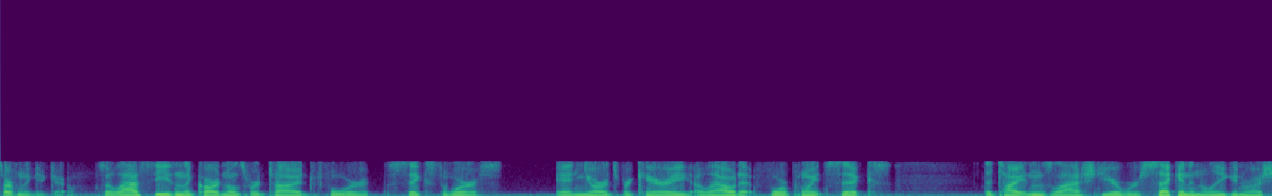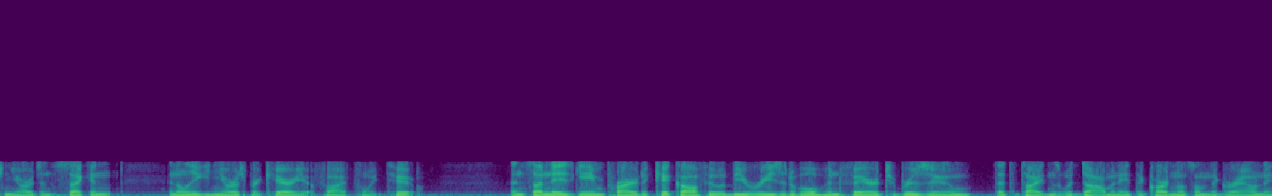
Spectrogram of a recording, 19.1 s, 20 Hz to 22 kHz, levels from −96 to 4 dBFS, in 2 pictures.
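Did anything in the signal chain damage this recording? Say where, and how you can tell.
No, nothing in the chain has damaged this speech; it sits on a G.726 ADPCM path at what sounds like 32 kbit/s, with nothing above about 3.9 kHz, which is just how that telephone codec normally sounds.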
